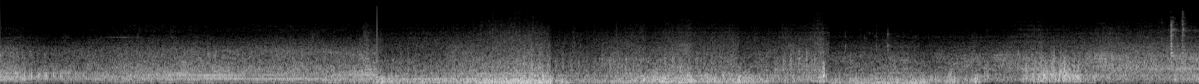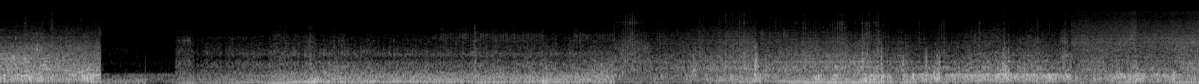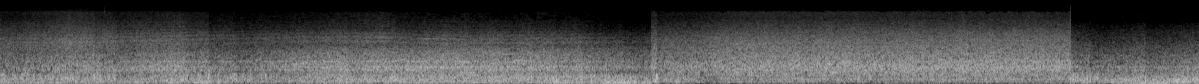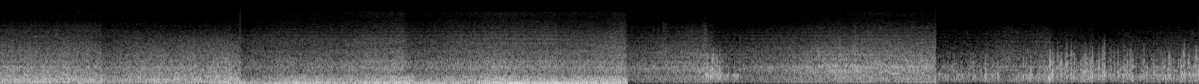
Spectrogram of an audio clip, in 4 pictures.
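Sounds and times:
rushing ferry wake: 0.0 - 13.0, 14.3 - 47.9
wind buffeting microphone: 3.8 - 43.9, 45.1 - 47.9.

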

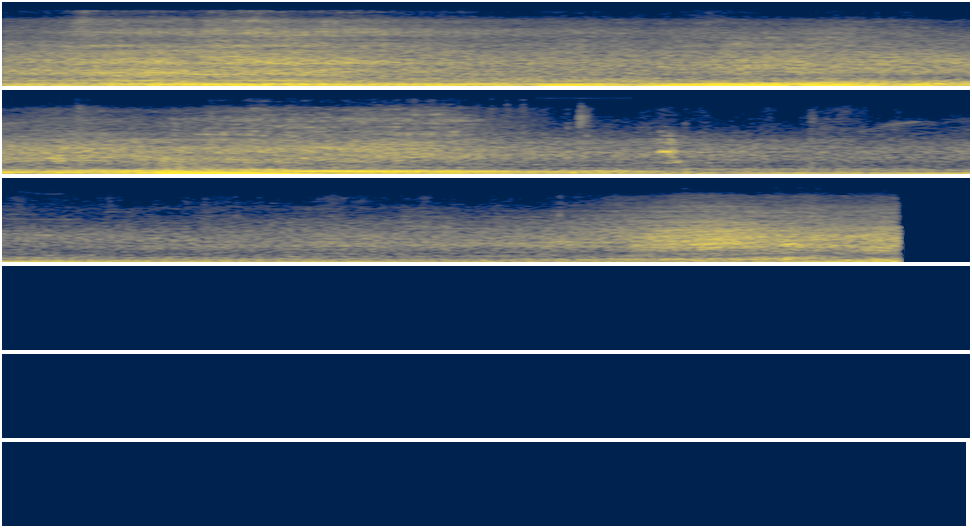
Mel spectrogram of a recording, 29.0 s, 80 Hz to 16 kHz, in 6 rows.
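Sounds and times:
vehicle engine passing by: 0.0 - 14.2.

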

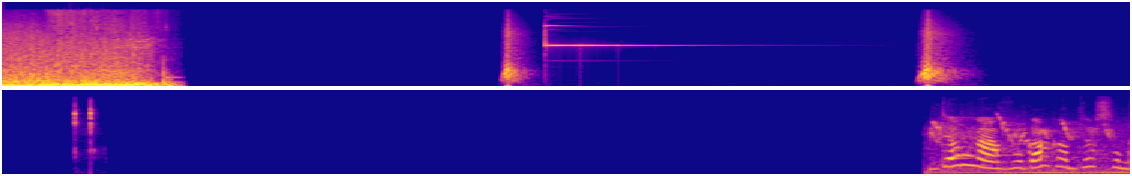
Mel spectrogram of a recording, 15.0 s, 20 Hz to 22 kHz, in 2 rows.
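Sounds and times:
rumbling explosion effect: 0.0 - 1.2
short swish: 3.3 - 3.6, 6.1 - 6.6
bright bell ding: 3.6 - 5.9
quick double click: 8.0 - 8.2.

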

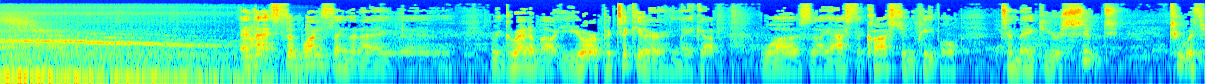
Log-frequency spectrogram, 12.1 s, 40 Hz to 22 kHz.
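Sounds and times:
deep rumble: 0.0 - 3.2
eerie high tone sliding down: 0.0 - 3.2.

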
